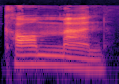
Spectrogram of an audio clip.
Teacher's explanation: the two M's sort of merge together and you end up holding the two M's for a little bit longer and effectively not taking a pause between the two letters the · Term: gemination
